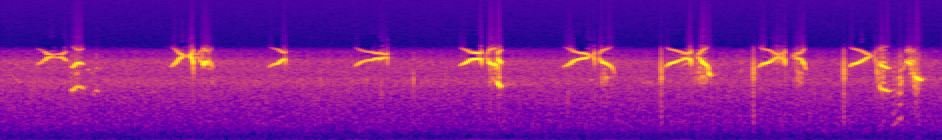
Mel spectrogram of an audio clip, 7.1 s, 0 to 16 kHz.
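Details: Lesser spotted eagle chick on its nest in Estonia, 21 July 2012, defending food against the male. Paired high whistles, each sweeping up and then dropping, grow closer together and louder as the sequence goes on.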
